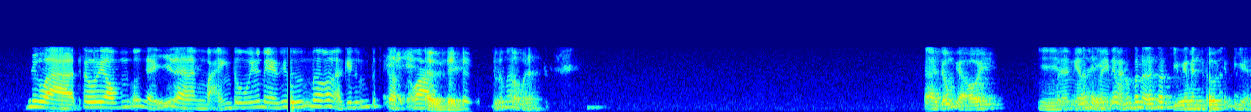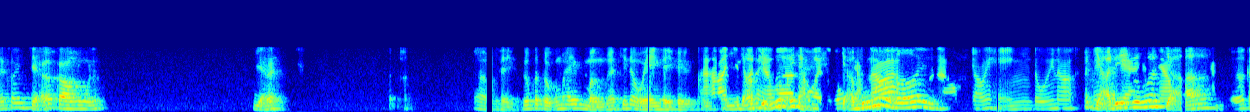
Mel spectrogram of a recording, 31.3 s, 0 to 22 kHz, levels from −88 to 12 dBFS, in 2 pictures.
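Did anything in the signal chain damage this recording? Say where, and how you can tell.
Yes. In the network, packets went missing on a 32 kbit/s G.726 ADPCM call, causing packet loss, at 3.6 s (40 ms), 15.1 s (20 ms), 21.72 s (80 ms), 23.74 s and 28.1 s (20 ms each). Each gap is a hard-edged silence. Afterwards the decoder's predictor and step size no longer match the sender's, so speech resumes slightly distorted before settling.

In call processing, the echo canceller was likely confused by double talk and turned the talker down along with the echo, suppressing speech in double talk. Speech dips by up to about 30 dB in pieces across 5.77–6.9 s, 13.69–15.77 s, 16.44–16.69 s, 24.35–27.82 s and 29.62–31.13 s.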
